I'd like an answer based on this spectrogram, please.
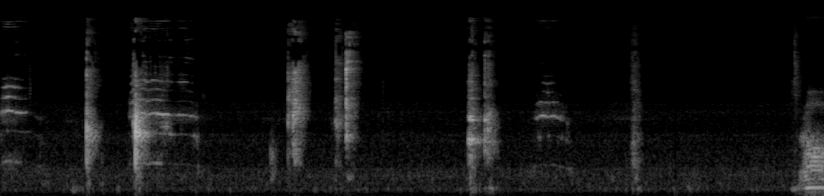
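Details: Domestic cat at a bedtime feeding: Marge, a stray found heavily pregnant who gave birth to five kittens at Purrfect Pals, impatient for her food. Short, bright meows and bursts come at irregular intervals, with a man's quiet voice and soft handling noises.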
